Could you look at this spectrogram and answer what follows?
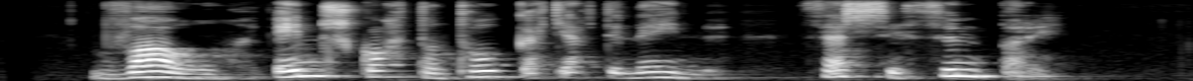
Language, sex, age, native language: Icelandic, female, 50-59, Icelandic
